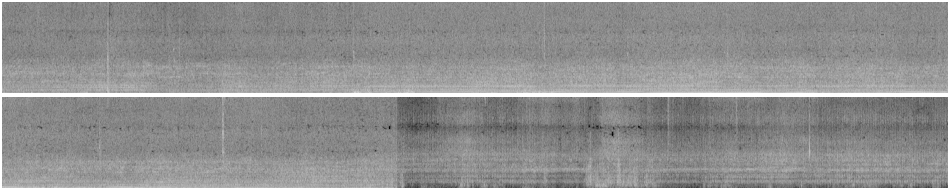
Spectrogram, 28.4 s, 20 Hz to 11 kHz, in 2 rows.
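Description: Cummins R2.8 four-cylinder turbo-diesel in a 1969 Ford Bronco, heard from on board as it drives a snowy trail, its engine speed rising and falling. About two-thirds of the way in, the sound cuts to a much quieter outdoor recording with only faint engine noise.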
